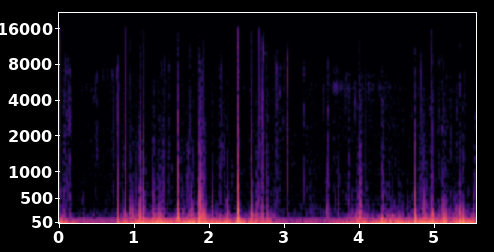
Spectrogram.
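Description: A metal ear pick slowly scratches around the canal entrance of a soft, solid silicone ear model. Close, muffled, low scraping and rubbing is heard, dotted with dense little crackling clicks. It comes in two busy stretches separated by a quieter pause midway.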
